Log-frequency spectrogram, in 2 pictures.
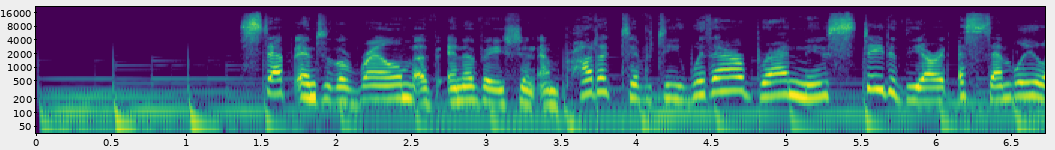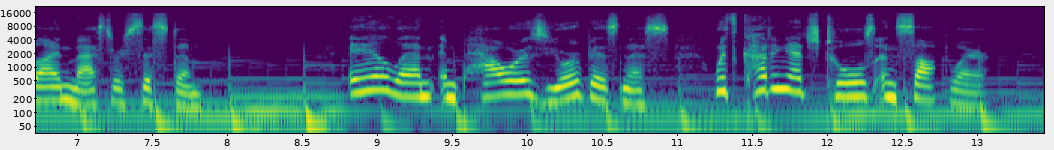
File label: northern voice corporate american accent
